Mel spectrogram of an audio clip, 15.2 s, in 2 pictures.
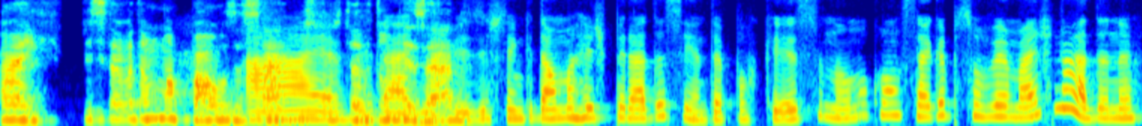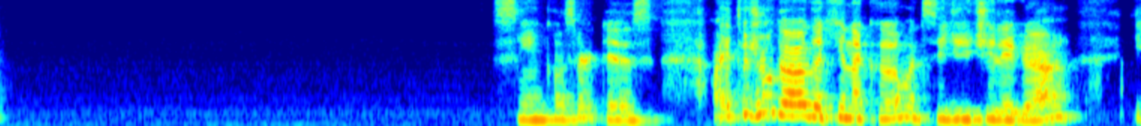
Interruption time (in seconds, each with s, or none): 1.6 s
